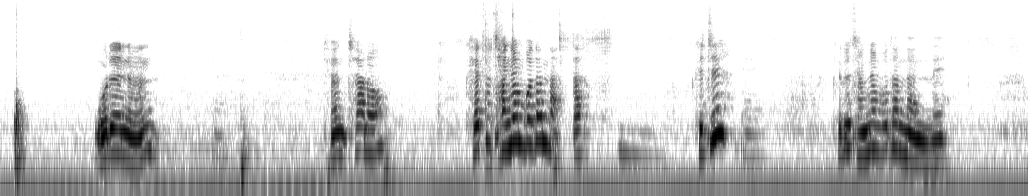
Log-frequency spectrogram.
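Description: A middle-aged woman speaks expressively into a close microphone.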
